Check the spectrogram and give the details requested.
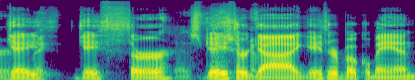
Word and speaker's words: Gaither: And and so when Gather Gaither did I say it wrong? Ga Gaither Gaither guy.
